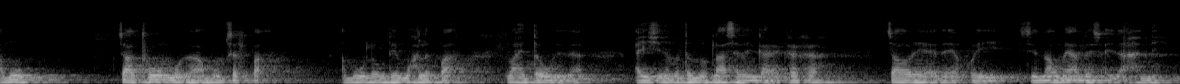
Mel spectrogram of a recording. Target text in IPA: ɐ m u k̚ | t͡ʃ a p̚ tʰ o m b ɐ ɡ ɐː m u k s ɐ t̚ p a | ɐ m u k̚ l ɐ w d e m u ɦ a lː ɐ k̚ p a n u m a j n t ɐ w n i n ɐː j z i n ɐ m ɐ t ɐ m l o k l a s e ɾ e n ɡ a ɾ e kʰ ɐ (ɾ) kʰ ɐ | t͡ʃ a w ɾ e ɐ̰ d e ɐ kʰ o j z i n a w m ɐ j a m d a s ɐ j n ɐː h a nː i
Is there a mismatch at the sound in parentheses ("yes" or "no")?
no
